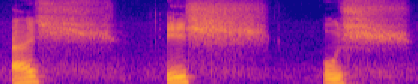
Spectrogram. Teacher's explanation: شین کو جزم کے ساتھ یوں ادا کریں گے: حمزہ شین زبر اش، حمزہ شین زیر اش، حمزہ شین پیش اوش، اش، اش، اوش۔ آواز منہ میں پھیل جائے، صفت تفشی کی وجہ سے، اس میں صفت تفشی ہے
